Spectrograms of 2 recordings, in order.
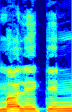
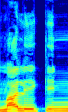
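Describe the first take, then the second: No difference in how they are said.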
